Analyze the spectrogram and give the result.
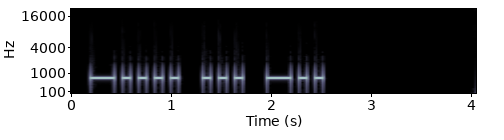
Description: Morse code, heard as a keyed tone, about 15 wpm, 700 Hz. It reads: 6SD
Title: Three Challenging Letter-Number Combinations 15wpm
